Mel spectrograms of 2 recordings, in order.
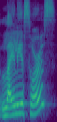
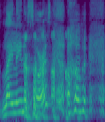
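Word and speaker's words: Leaellynasaura: about your um I'm going to get the name wrong. Leosaurus. Did I get that right? Leilenosaurus. Oh, close. Leilenosaurus.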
